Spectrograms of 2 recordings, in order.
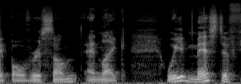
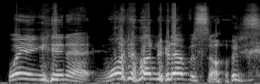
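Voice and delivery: loud, high, long-drawn arena announcement; hammed-up boxing introduction; ring announcer; 13 semitones higher, 8 dB louder, slower than usual. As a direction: bellow the title like a fight-night headliner.

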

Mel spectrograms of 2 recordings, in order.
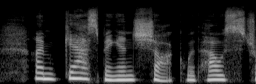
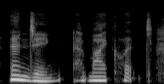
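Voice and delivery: usual speaking voice

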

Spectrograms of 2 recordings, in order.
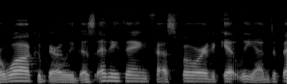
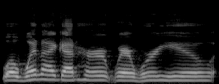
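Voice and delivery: higher, louder mock accusation; retold indignation, stretched out at the end; imitated child's reproach; 6 semitones higher, 4 dB louder than usual. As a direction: play a hurt kid laying blame. Child blaming parent, retold.

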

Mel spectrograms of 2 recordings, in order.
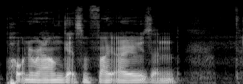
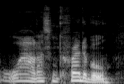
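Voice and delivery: higher, wide-eyed wow of amazement; grateful amazement, voice lifted high; amazed; 7 semitones higher than usual. Retold or imitated. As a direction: marvel at a stranger's kindness, pitched up. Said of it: "I was like".

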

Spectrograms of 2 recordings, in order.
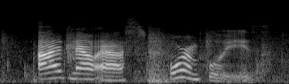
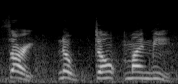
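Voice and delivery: ordinary talk

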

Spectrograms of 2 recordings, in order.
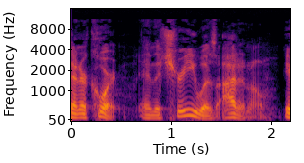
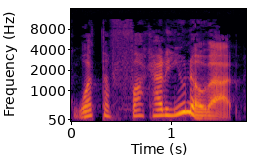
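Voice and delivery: put-on higher, astonished child's reaction; amazed kid; 8 semitones higher than usual. Host voicing his childhood amazement at the talking tree. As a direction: gasp it out like a stunned kid.

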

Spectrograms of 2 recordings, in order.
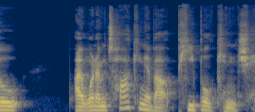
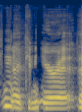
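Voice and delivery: laughs while answering; laughing; 14 semitones higher, 9 dB louder, faster than usual. Real, not acted. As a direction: warm amused laugh. Laughing at her crying.

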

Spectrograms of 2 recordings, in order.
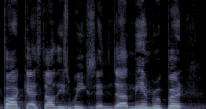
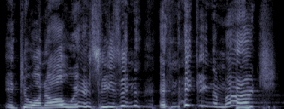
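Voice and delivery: much higher and louder, laughing through it; giddy excitement; 8 semitones higher, 3 dB louder than usual. Real, not acted. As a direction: crow with delight about making the merge. Gloating over making the merge.

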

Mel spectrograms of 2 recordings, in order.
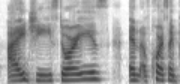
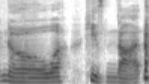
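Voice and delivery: lower, quieter, laughing "No, he's not"; deadpan refusal to believe it; flat disbelief; 6 semitones lower, 6 dB quieter, much slower than usual. Retold or imitated. Fan reacting to a celebrity following her, low disbelief. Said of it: "I was like".

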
